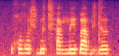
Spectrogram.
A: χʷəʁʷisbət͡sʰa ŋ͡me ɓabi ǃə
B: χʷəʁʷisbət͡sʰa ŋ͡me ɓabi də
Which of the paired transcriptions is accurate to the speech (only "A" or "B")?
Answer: B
